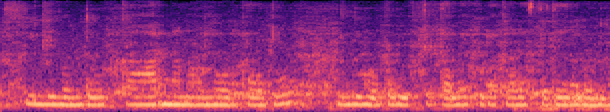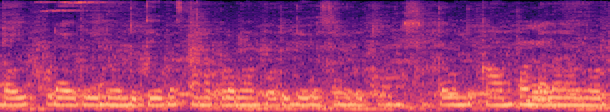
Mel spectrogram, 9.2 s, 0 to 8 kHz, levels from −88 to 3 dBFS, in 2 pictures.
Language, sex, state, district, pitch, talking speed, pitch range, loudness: Kannada, female, Karnataka, Bijapur, 200 Hz, 155 wpm, 195-210 Hz, -14 LUFS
